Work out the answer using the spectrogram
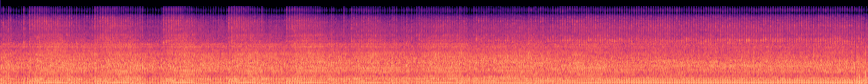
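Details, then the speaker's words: Free roadside snowblower started choked on fresh gas: the small engine idles unevenly, its speed swelling and sagging about once a second; the carburetor is hunting because the idle circuit is dirty, and the fix planned is removing the idle screw and blowing it out. "carburetor is hunting. The idle circuit is dirty. That's what's causing that."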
